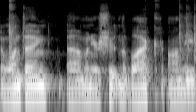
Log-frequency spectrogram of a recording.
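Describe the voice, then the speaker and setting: A man's very deep, low voice with an American accent over light background noise. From Indiana. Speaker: lure painter. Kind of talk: tutorial. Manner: casual, hesitant with many fillers. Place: home room. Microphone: phone near.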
